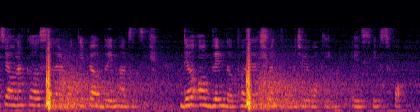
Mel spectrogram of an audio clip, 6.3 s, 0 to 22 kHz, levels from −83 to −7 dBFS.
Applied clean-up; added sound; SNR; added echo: none; Door / Car; -5 dB; reverberation time 0.4 s.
